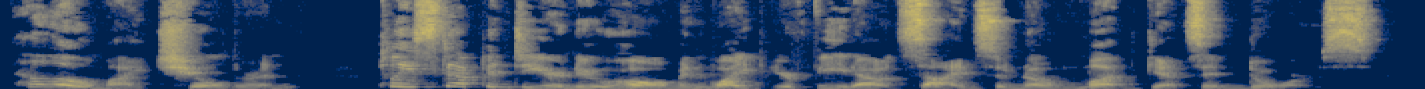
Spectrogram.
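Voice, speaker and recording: A put-on character voice at a middle pitch and fairly slow pace. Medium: read story. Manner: falsely welcoming, sly.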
